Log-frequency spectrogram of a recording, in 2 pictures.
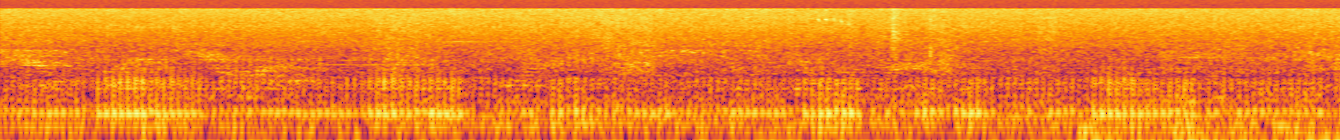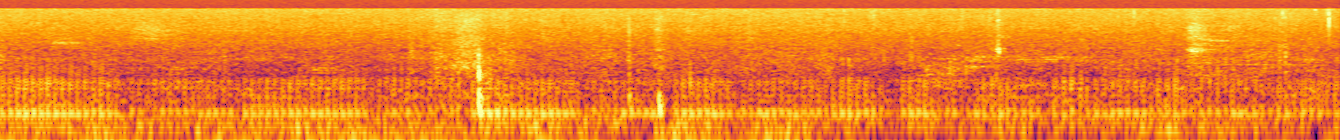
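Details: Domestic cat Ricky, crazy for ham, keeps up an unbroken deep rumbling purr throughout, even and rhythmic, with a sharp click near nine seconds and faint background sounds.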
